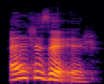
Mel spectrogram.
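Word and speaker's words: الجزائر: Aljazair, Algeria.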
